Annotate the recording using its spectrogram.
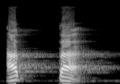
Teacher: Huruf ta itu letaknya ujung lidah dengan gusi.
